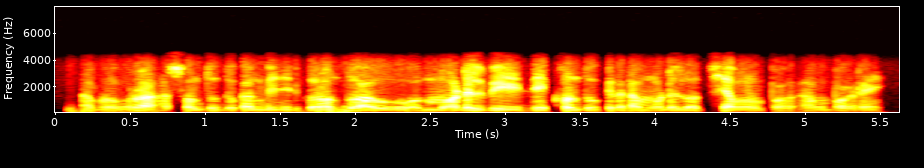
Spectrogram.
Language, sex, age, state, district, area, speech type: Odia, male, 30-45, Odisha, Malkangiri, urban, conversation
